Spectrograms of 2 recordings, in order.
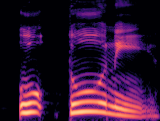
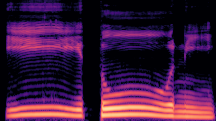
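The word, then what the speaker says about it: ائتوني: Kemudian di Al-Ahqaf ayat yang keempat bukan utuni tapi ituni.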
